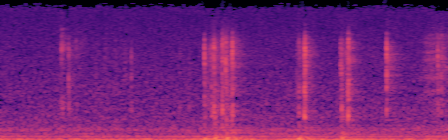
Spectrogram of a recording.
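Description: Computer keyboard being typed on: a short word typed as a series of light, irregularly spaced key clicks, some coming in quick clusters.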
